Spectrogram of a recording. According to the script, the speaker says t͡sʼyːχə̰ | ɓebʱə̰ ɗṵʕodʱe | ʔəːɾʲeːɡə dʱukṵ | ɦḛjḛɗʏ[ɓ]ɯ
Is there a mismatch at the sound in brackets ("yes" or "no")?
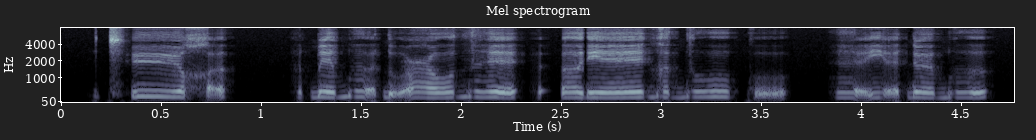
yes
